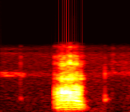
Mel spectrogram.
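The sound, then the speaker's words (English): A horse snorts once: a short, loud, breathy burst lasting about a third of a second that stands out against a quiet background. “excuse my horses”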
